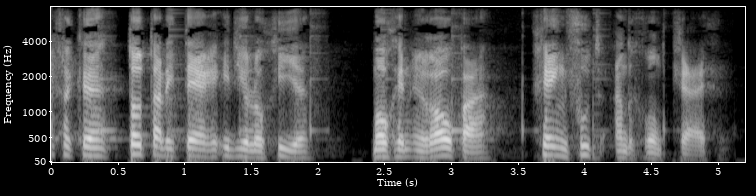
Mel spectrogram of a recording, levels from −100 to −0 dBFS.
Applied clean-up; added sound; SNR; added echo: neural mask model DeepFilterNet 3.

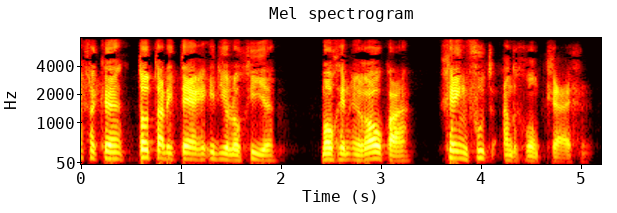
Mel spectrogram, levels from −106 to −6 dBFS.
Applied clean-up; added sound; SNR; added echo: neural mask model Resemble Enhance denoiser.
